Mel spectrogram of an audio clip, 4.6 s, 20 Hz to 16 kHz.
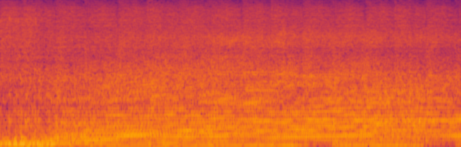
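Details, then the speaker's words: Chevy S-10 street/strip truck, big V8 with carburetor, launching at US 43 Raceway Park on a 30-degree cooler day: sagging, labored note off the line before climbing; bog hurting 60-foot time, possibly low launch rpm, tight converter or lean pop. "though we picked up some free ET, that pesky bog was still killing our 60-foot time."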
